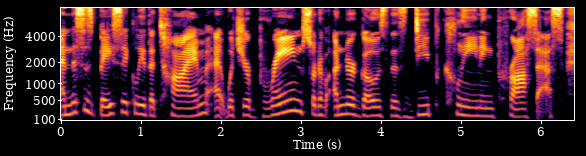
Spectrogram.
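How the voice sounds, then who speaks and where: A woman with a Canadian accent speaks in an unremarkable speaking voice, fairly low in pitch, with ordinary pitch variation, at a fairly slow pace and with hardly any pauses. The sound is dry and close with no echo, and the recording is very clean over a silent background. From Canada. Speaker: cognitive aging researcher. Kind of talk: interview.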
